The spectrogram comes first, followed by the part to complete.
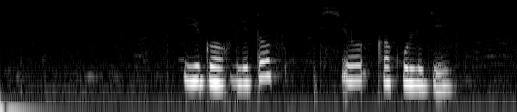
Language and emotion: Russian, neutral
